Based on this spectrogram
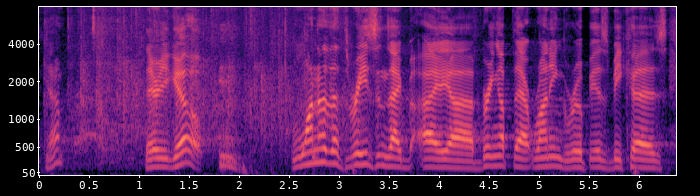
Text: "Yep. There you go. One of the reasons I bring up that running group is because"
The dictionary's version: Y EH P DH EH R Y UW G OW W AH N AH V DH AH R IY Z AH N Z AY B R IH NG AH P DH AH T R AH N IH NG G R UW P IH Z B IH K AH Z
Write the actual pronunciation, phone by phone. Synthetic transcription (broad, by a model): Y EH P DH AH R Y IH G OW W AH N AH V DH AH R IY Z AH N Z AY B R IH NG AH P DH AH T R AH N IH NG G R UW P IH Z B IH K AH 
